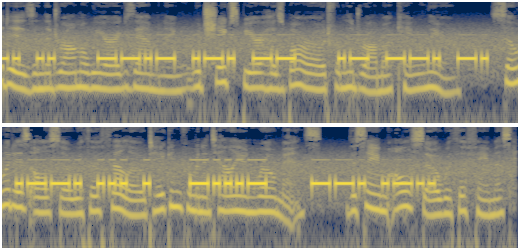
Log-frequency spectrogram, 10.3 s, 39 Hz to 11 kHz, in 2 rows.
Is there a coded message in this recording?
Yes: Morse code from 0.0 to 9.6 s, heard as a keyed tone, hand-sent with a paddle, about 21 wpm, 790 Hz, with fading and speech in English. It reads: … QRM AGN PSE <BT> GL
